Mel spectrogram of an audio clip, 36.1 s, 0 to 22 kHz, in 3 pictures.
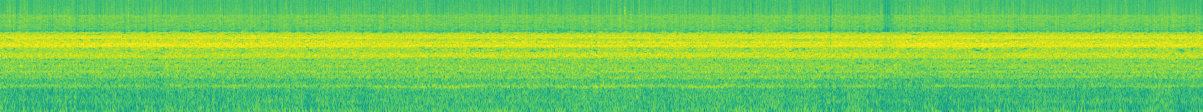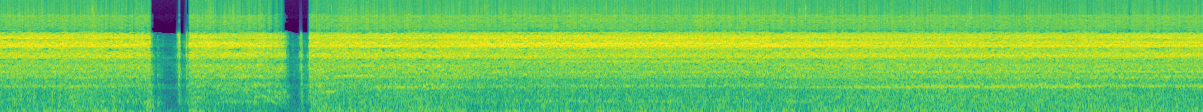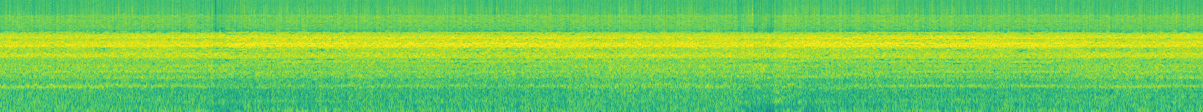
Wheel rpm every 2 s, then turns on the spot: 230, 230, 220, 230, 230, 230, 180, 110, 210, 210, 210, 220, 220, 220, 220, 190, 200, 230.
none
